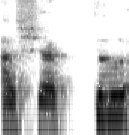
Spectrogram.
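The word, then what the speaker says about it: अशक्तो: Now this over here, aśakto, and see these are tongue twisters because there's a sha over here and this is just a sa.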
